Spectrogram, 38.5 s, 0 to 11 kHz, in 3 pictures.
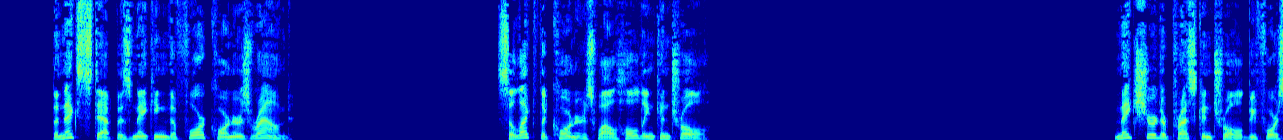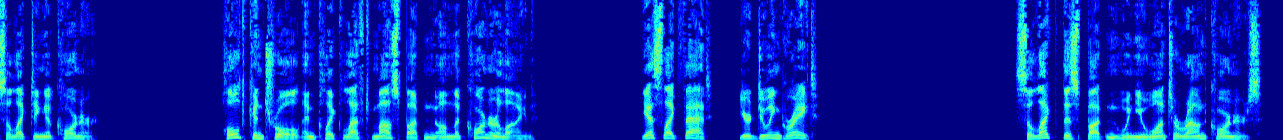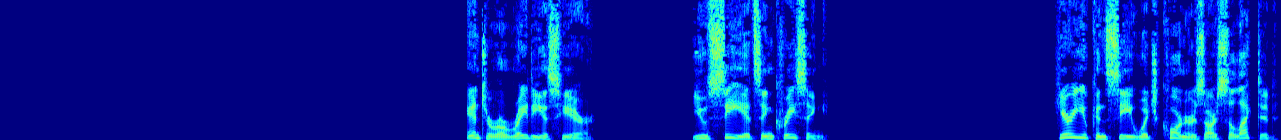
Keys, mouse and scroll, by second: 3.4 click, 4.9 click, 8.5 ctrl+click, 10.2 ctrl+click, 11.7-13.4 drag, 17.4 ctrl+click, 21.2 right click, 28.3 click, 29.3 Return, 31.8 click, 32.1 click, 32.4 click, 32.7 click, 32.9 click, 33.2 click, 33.4 click, 33.7 click, 34.1 click.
